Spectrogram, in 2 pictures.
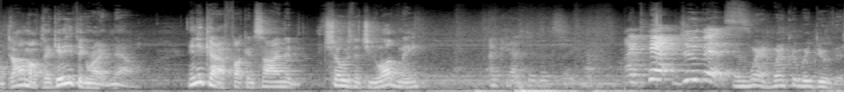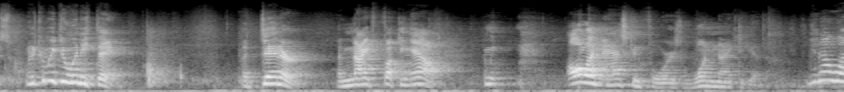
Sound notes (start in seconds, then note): none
